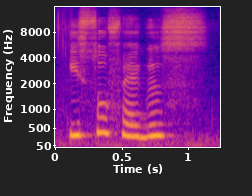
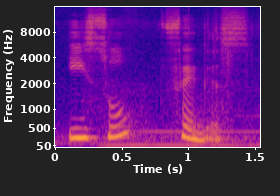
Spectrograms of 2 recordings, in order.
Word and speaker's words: esophagus: food pipe is esophagus esophagus o is silent here ESO fagus this is the food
